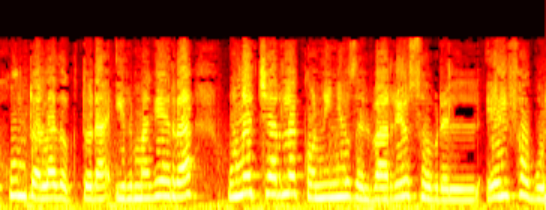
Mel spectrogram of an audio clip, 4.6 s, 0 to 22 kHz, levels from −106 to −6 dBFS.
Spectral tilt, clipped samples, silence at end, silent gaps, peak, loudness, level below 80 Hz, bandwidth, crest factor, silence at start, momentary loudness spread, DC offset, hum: -5 dB/octave; under 0.1%; 0 s; none; -4 dBFS; -14 LUFS; -32 dBFS; 10.5 kHz; 10 dB; 0 s; 3 LU; under 0.1%; none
